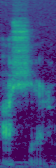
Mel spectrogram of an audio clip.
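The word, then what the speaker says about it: אשר: but it's the word asher. Asher. So that's how you spell it. This is how you say it. There's a compound shava under the aleph, shin, segol resh.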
